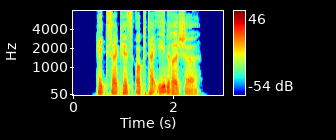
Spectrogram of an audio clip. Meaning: inflection of hexakisoktaedrisch: 1. strong/mixed nominative/accusative feminine singular 2. strong nominative/accusative plural 3. weak nominative all-gender singular
- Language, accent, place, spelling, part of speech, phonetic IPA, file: German, Germany, Berlin, hexakisoktaedrische, adjective, [ˌhɛksakɪsʔɔktaˈʔeːdʁɪʃə], De-hexakisoktaedrische.ogg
